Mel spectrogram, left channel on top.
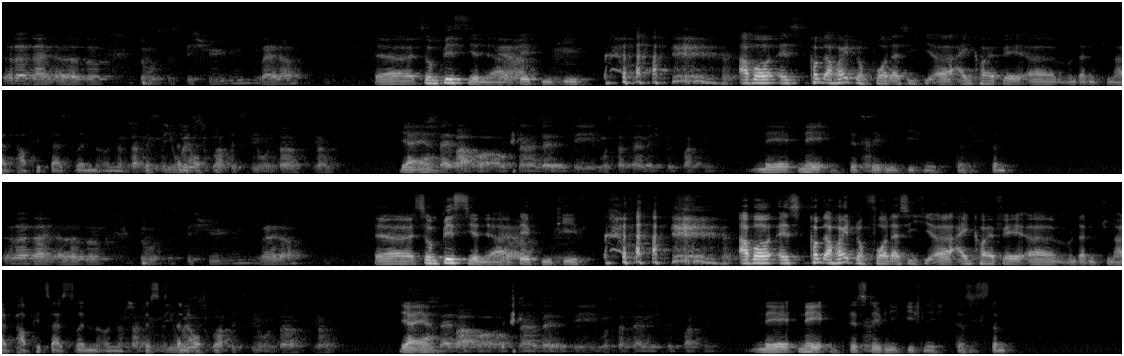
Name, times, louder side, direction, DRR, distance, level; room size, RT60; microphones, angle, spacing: voice 1, 0.0-2.9 4.9-5.8 7.2-7.3 12.3-13.4 13.7-14.5 15.4-17.8 18.0-18.3 19.8-19.9 20.8-21.0, left 1 dB, 65° left, 3 dB, 4.7 m, -39 dB
voice 2, 3.7-12.4 12.9-13.4 15.2-15.6 18.7-21.2, right 3 dB, 65° right, 13 dB, 1.0 m, -27 dB
13.0 x 9.3 x 5.4 m, 0.37 s
head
